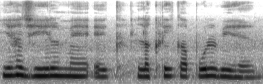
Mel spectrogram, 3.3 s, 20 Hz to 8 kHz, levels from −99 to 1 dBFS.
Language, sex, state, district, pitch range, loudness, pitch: Hindi, female, Arunachal Pradesh, Lower Dibang Valley, 205-225 Hz, -13 LUFS, 215 Hz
